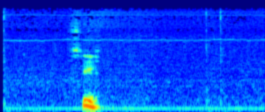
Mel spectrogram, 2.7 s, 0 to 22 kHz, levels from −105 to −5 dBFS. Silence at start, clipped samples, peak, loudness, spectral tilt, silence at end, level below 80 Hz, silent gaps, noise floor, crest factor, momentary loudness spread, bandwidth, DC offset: 0.75 s; under 0.1%; -20 dBFS; -35 LUFS; -7 dB/octave; 1.65 s; -70 dBFS; none; -66 dBFS; 22 dB; 27 LU; 16.5 kHz; under 0.1%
